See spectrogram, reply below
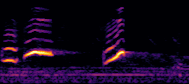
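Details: Female white-rumped shama calling to rouse male singing: two short, clear whistles, the first level and arched, the second a steep upward slur, with a faint low hum behind.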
